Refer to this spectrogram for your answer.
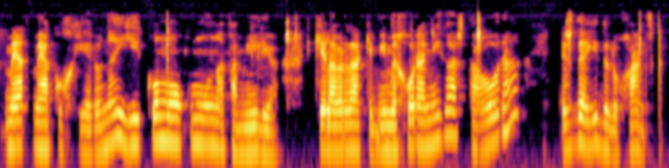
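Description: A woman's voice: low-pitched, fairly quick. A woman from Russia, a Russian native speaker, talking as an interview guest, often searching for words and restarting her sentences. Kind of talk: conversational interview. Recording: dull lo-fi remote line with faint noise.

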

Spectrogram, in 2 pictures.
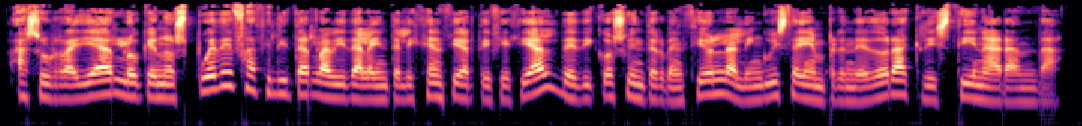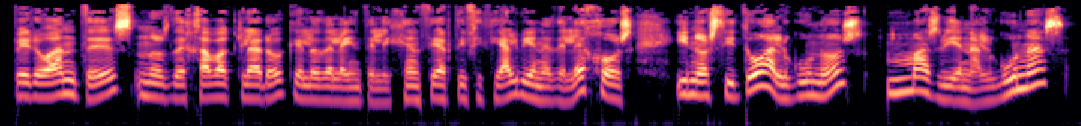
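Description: A radio reporter reading scripted news narration in a clear, measured way. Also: medium pitch, lively intonation, dark tone, no echo, studio quality.

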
